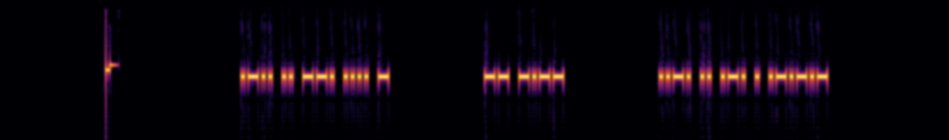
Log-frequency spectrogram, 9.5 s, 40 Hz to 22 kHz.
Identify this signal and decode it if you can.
Morse code, heard as a keyed tone, about 36 wpm, 700 Hz. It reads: LIGHT MY FIRE.
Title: 4x Word-Spacing - Sentences from Top 400 Words - 35wpm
